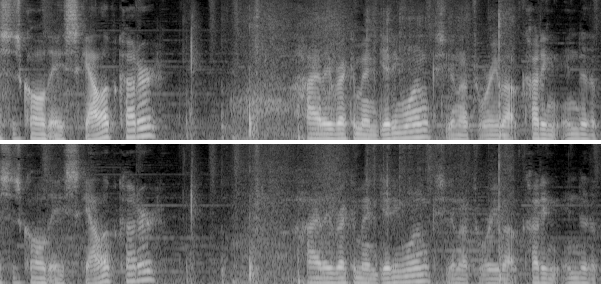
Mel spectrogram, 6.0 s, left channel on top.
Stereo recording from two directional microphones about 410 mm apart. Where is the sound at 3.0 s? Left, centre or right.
Centre.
